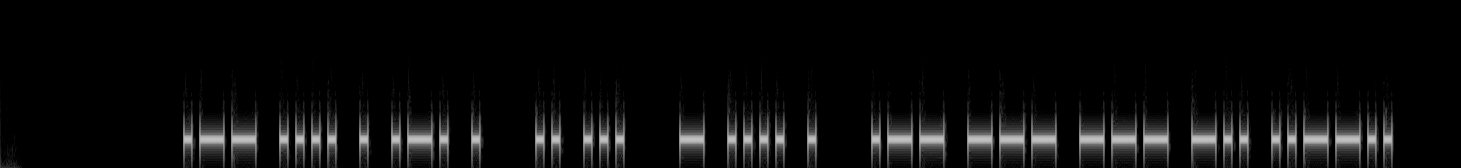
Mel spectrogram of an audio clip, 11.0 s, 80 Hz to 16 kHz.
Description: Morse code, heard as a keyed tone, about 20 wpm, 700 Hz. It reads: WHERE IS THE WOOD?
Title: Sentences from Top 1000 Words - Review Part 2 - 20wpm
